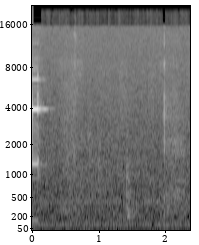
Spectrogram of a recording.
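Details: A single short high beep in a quiet room as a FreeStyle Libre reader, set to start a new sensor, scans and connects to the sensor just inserted on a diabetic man; a normal confirmation sound.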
